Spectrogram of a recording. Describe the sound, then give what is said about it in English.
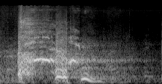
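A person gives a short, loud cough during a conversation, a brief harsh burst with no talk over it that trails off into quiet. “I'm going to cough.”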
